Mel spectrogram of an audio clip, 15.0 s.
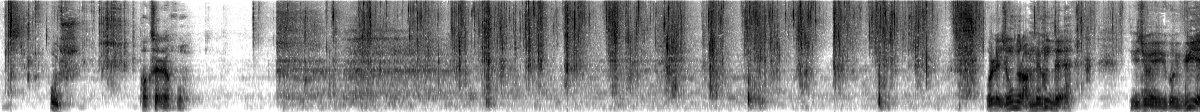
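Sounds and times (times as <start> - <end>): mouth chewing food: 3.2 - 14.4.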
